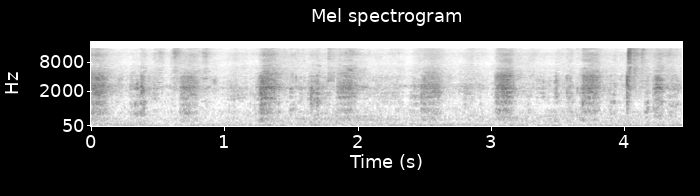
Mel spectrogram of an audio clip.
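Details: XL American Bully pitbull panting hard during a heavy-duty spring pole workout, an exercise for neck, legs, jaws and back; breaths come as uneven bursts, about fifty a minute, over steady background hiss.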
